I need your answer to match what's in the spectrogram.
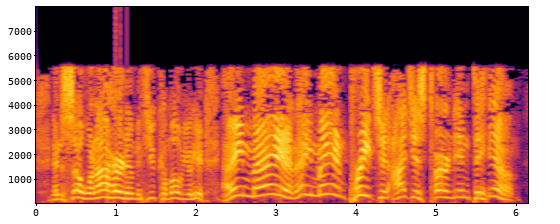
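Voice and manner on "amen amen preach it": high, slow Kentucky preacher voice, "amens" stretched long. Telling about his mentor from Kentucky, the speaker imitates a Southern preacher. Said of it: "a Southern preacher from Kentucky".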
